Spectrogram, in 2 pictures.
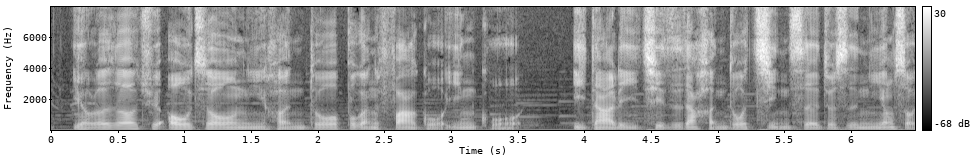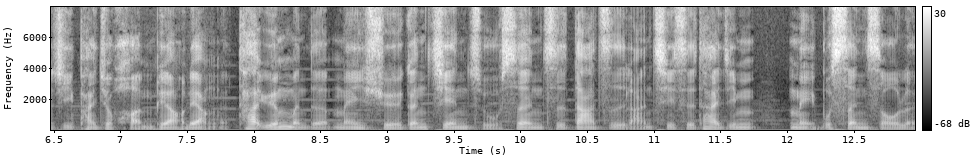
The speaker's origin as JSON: {"language": "Chinese", "country": "Taiwan", "said": "我们台湾人"}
